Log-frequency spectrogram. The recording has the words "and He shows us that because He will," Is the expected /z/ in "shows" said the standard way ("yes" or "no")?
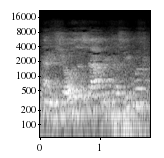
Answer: yes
